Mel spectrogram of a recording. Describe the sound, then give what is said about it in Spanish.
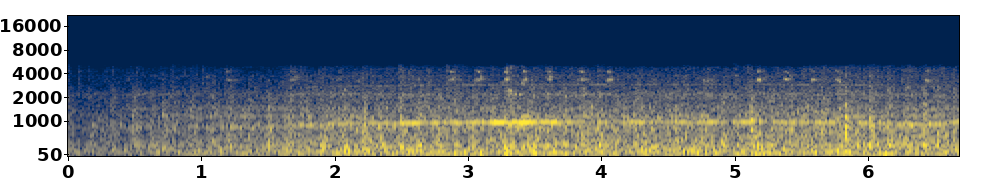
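A train runs on rails on the line from Varna to Galatz, giving a steady, fairly quiet rumbling roar with faint rhythmic clattering of the wheels throughout and no voices. “Esto lo escribo en el tren de Varna a Galat.”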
